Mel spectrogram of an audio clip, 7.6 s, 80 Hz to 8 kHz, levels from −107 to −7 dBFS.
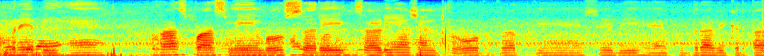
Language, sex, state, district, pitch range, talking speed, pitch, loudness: Hindi, male, Rajasthan, Bikaner, 125-130 Hz, 140 wpm, 125 Hz, -20 LUFS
